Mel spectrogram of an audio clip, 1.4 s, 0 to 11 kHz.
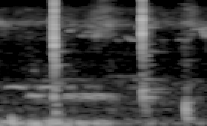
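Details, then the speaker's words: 2014 Jeep Wrangler no-start; known-good relay on a relay tester, four crisp even clicks about half a second apart while cycling; the suspect K3 starter relay later failed the first cycle: normal relay operation. "Let me test this one here to show you how it works when you have a good relay."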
